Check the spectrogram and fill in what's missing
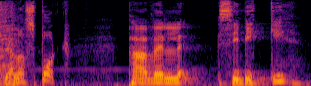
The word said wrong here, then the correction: Cibicki: uttalas det så? Han är MFF-are, va? Sibicki. – Det är faktiskt Civitski.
